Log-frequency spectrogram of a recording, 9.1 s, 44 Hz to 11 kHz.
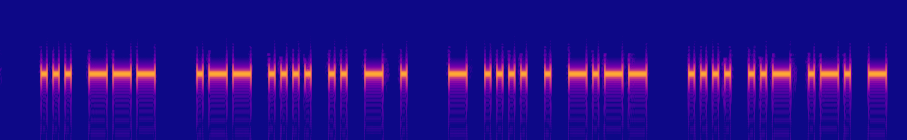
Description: Morse code, heard as a keyed tone, about 20 wpm, 600 Hz. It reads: SO WHITE THEY HURT
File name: the old man and the sea / the old man and the sea part 1 20wpm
